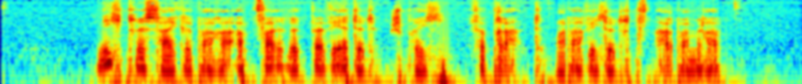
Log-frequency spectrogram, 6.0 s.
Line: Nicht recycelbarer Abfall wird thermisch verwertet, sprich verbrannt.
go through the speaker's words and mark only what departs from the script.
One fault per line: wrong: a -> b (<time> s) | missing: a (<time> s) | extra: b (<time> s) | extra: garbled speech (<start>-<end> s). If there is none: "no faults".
missing: thermisch (2.4 s)
extra: garbled speech (4.2-5.4 s)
